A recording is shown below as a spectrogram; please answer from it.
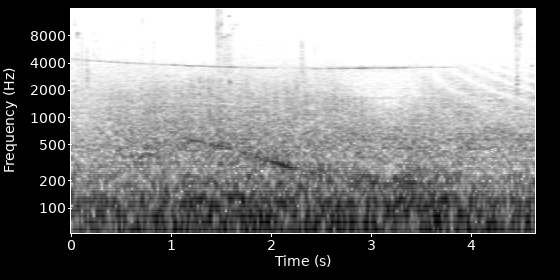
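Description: Spaceship engine with the throttle left on in Elite Dangerous, a loud continuous roaring rumble with a thin whistling tone that slowly falls in pitch, steady throughout.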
